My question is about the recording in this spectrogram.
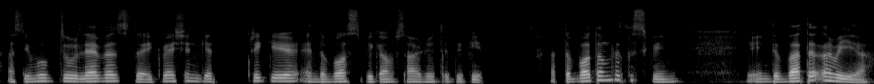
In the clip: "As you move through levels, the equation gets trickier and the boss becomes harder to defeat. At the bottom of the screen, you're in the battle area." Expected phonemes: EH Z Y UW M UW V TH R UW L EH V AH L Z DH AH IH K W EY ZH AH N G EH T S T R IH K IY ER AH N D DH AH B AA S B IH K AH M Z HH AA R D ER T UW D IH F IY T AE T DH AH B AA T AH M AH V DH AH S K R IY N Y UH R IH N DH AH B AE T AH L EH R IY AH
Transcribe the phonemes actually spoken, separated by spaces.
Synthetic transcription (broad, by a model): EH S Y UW M UW V T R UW L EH V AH L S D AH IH K W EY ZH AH N G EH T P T R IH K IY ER AH N D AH B AA S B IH K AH M S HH AA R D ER T UW D IH F IY T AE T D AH B AA T AH M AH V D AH S K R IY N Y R IH N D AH B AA T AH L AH R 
